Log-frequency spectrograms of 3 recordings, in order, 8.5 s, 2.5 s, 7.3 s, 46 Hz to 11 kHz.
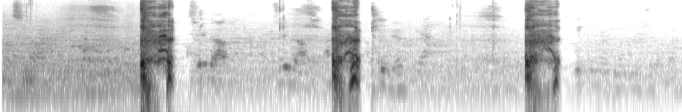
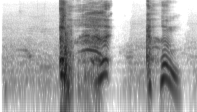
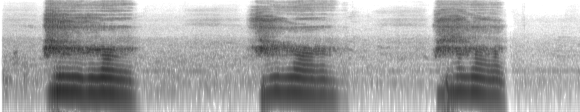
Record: three_cough_length: 8.5 s
three_cough_amplitude: 32768
three_cough_signal_mean_std_ratio: 0.26
cough_length: 2.5 s
cough_amplitude: 32768
cough_signal_mean_std_ratio: 0.45
exhalation_length: 7.3 s
exhalation_amplitude: 28602
exhalation_signal_mean_std_ratio: 0.53
survey_phase: beta (2021-08-13 to 2022-03-07)
age: 45-64
gender: Female
wearing_mask: 'Yes'
symptom_cough_any: true
symptom_headache: true
smoker_status: Current smoker (11 or more cigarettes per day)
respiratory_condition_asthma: true
respiratory_condition_other: true
recruitment_source: REACT
submission_delay: 3 days
covid_test_result: Negative
covid_test_method: RT-qPCR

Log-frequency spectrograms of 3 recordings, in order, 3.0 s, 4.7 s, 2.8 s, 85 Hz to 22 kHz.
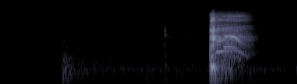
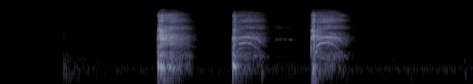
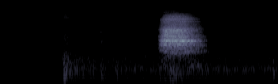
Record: cough_length: 3.0 s
cough_amplitude: 7776
cough_signal_mean_std_ratio: 0.25
three_cough_length: 4.7 s
three_cough_amplitude: 9943
three_cough_signal_mean_std_ratio: 0.3
exhalation_length: 2.8 s
exhalation_amplitude: 4025
exhalation_signal_mean_std_ratio: 0.29
survey_phase: beta (2021-08-13 to 2022-03-07)
age: 18-44
gender: Female
wearing_mask: 'No'
symptom_headache: true
smoker_status: Never smoked
respiratory_condition_asthma: false
respiratory_condition_other: false
recruitment_source: REACT
submission_delay: 1 day
covid_test_result: Negative
covid_test_method: RT-qPCR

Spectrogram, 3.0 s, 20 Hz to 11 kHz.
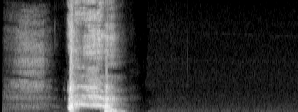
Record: cough_length: 3.0 s
cough_amplitude: 32768
cough_signal_mean_std_ratio: 0.3
survey_phase: beta (2021-08-13 to 2022-03-07)
age: 65+
gender: Male
wearing_mask: 'No'
symptom_none: true
smoker_status: Current smoker (e-cigarettes or vapes only)
respiratory_condition_asthma: true
respiratory_condition_other: false
recruitment_source: REACT
submission_delay: 2 days
covid_test_result: Negative
covid_test_method: RT-qPCR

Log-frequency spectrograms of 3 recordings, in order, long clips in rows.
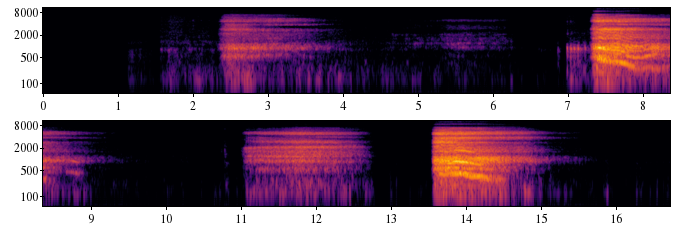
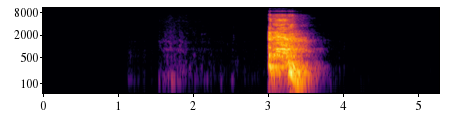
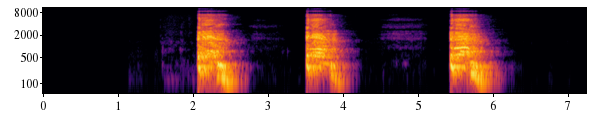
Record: exhalation_length: 16.7 s
exhalation_amplitude: 16542
exhalation_signal_mean_std_ratio: 0.29
cough_length: 5.3 s
cough_amplitude: 28846
cough_signal_mean_std_ratio: 0.23
three_cough_length: 7.3 s
three_cough_amplitude: 30277
three_cough_signal_mean_std_ratio: 0.35
survey_phase: beta (2021-08-13 to 2022-03-07)
age: 65+
gender: Male
wearing_mask: 'No'
symptom_none: true
smoker_status: Never smoked
respiratory_condition_asthma: false
respiratory_condition_other: false
recruitment_source: Test and Trace
submission_delay: 0 days
covid_test_result: Negative
covid_test_method: LFT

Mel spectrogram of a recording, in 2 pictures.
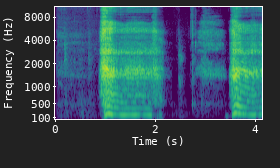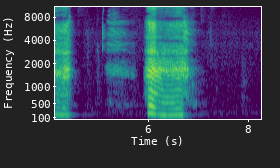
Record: exhalation_length: 8.3 s
exhalation_amplitude: 30151
exhalation_signal_mean_std_ratio: 0.4
survey_phase: beta (2021-08-13 to 2022-03-07)
age: 45-64
gender: Female
wearing_mask: 'No'
symptom_cough_any: true
symptom_change_to_sense_of_smell_or_taste: true
smoker_status: Ex-smoker
respiratory_condition_asthma: false
respiratory_condition_other: false
recruitment_source: REACT
submission_delay: 1 day
covid_test_result: Negative
covid_test_method: RT-qPCR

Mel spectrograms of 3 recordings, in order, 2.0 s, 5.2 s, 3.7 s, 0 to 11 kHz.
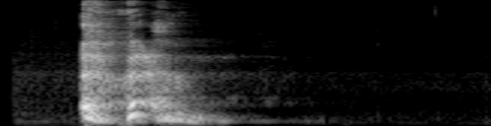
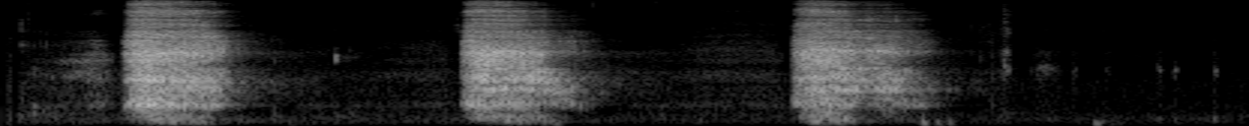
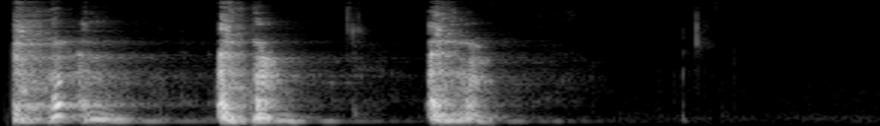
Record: cough_length: 2.0 s
cough_amplitude: 32767
cough_signal_mean_std_ratio: 0.3
exhalation_length: 5.2 s
exhalation_amplitude: 9411
exhalation_signal_mean_std_ratio: 0.4
three_cough_length: 3.7 s
three_cough_amplitude: 30363
three_cough_signal_mean_std_ratio: 0.33
survey_phase: beta (2021-08-13 to 2022-03-07)
age: 45-64
gender: Male
wearing_mask: 'No'
symptom_none: true
smoker_status: Ex-smoker
respiratory_condition_asthma: false
respiratory_condition_other: false
recruitment_source: REACT
submission_delay: 2 days
covid_test_result: Positive
covid_test_method: RT-qPCR
covid_ct_value: 37.1
covid_ct_gene: E gene
influenza_a_test_result: Negative
influenza_b_test_result: Negative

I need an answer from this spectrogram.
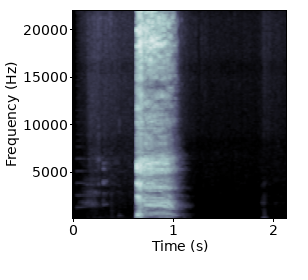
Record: cough_length: 2.1 s
cough_amplitude: 32767
cough_signal_mean_std_ratio: 0.3
survey_phase: beta (2021-08-13 to 2022-03-07)
age: 45-64
gender: Female
wearing_mask: 'No'
symptom_headache: true
symptom_onset: 3 days
smoker_status: Never smoked
respiratory_condition_asthma: false
respiratory_condition_other: false
recruitment_source: Test and Trace
submission_delay: 1 day
covid_test_result: Negative
covid_test_method: ePCR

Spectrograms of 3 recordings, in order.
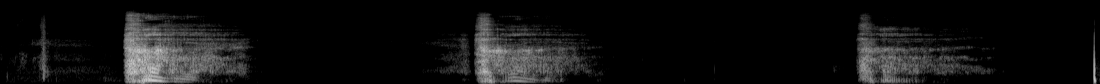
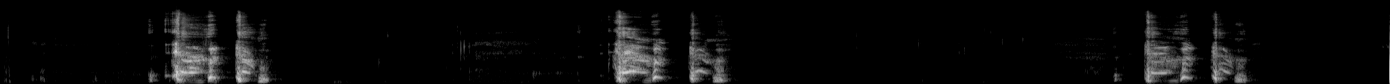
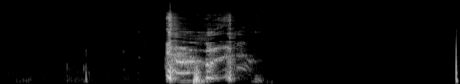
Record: exhalation_length: 11.0 s
exhalation_amplitude: 29421
exhalation_signal_mean_std_ratio: 0.27
three_cough_length: 13.9 s
three_cough_amplitude: 31710
three_cough_signal_mean_std_ratio: 0.27
cough_length: 4.6 s
cough_amplitude: 32767
cough_signal_mean_std_ratio: 0.28
survey_phase: beta (2021-08-13 to 2022-03-07)
age: 65+
gender: Male
wearing_mask: 'No'
symptom_none: true
smoker_status: Ex-smoker
respiratory_condition_asthma: false
respiratory_condition_other: false
recruitment_source: REACT
submission_delay: 5 days
covid_test_result: Negative
covid_test_method: RT-qPCR
influenza_a_test_result: Negative
influenza_b_test_result: Negative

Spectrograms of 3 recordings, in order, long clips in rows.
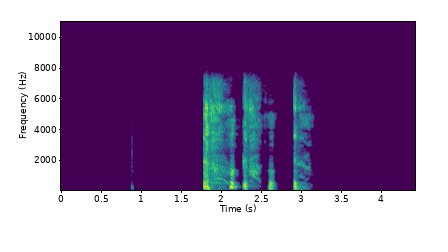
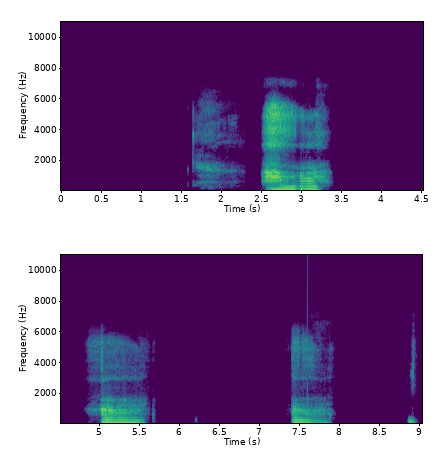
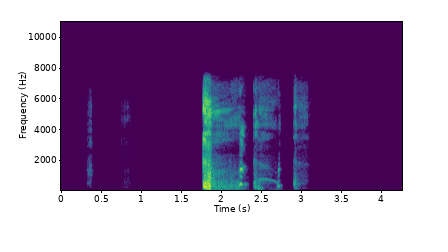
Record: cough_length: 4.4 s
cough_amplitude: 28972
cough_signal_mean_std_ratio: 0.25
exhalation_length: 9.0 s
exhalation_amplitude: 16647
exhalation_signal_mean_std_ratio: 0.34
three_cough_length: 4.3 s
three_cough_amplitude: 28442
three_cough_signal_mean_std_ratio: 0.17
survey_phase: beta (2021-08-13 to 2022-03-07)
age: 18-44
gender: Female
wearing_mask: 'No'
symptom_cough_any: true
symptom_runny_or_blocked_nose: true
symptom_sore_throat: true
symptom_fatigue: true
symptom_headache: true
symptom_onset: 2 days
smoker_status: Never smoked
respiratory_condition_asthma: true
respiratory_condition_other: false
recruitment_source: Test and Trace
submission_delay: 1 day
covid_test_result: Positive
covid_test_method: RT-qPCR
covid_ct_value: 19.3
covid_ct_gene: ORF1ab gene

